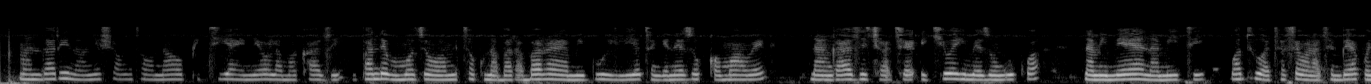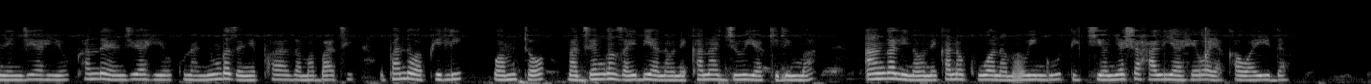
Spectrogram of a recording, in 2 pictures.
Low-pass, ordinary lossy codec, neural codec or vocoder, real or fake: 7.2 kHz; MP3, 24 kbps; codec, 16 kHz in and 24 kHz out, 1 kbps, XY-Tokenizer; fake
